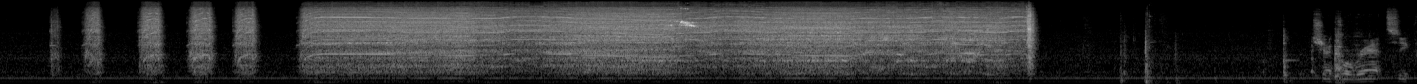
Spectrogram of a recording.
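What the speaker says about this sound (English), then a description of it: "we're going to use an 1¼ inch drill bit to go down through here" Five short bursts of a power drill, then a long steady grinding drone of a 1¼ inch bit boring into wood, stopping abruptly; faint clicks and handling noises follow.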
